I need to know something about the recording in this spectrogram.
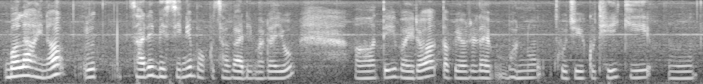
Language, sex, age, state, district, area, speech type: Nepali, female, 30-45, West Bengal, Kalimpong, rural, spontaneous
